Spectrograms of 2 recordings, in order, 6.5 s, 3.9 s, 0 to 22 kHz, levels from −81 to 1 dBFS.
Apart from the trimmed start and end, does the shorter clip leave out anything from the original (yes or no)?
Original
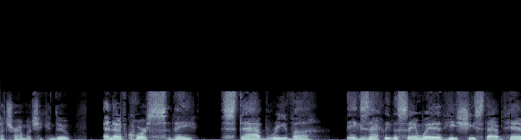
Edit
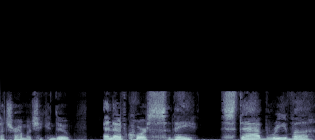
no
